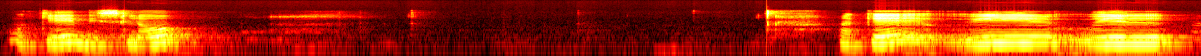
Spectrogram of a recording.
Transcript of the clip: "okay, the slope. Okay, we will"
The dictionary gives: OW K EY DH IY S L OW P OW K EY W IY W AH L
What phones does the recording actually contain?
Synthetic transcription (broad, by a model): OW K EY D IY S L OW OW K EY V IY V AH L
